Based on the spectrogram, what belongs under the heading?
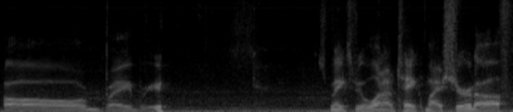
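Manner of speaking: low, hushed bedroom voice; slow, soft, hammed-up sultry purr; mock seductive. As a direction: play turned on by the pour, very low and slow. Mock-seductive reaction to beer pour.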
